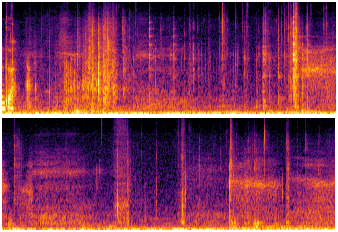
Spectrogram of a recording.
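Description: Close-miked fingers handling sauce-coated braised shrimp, with irregular small crackles and sticky clicks from the shells as they are lifted from the plate and turned over.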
